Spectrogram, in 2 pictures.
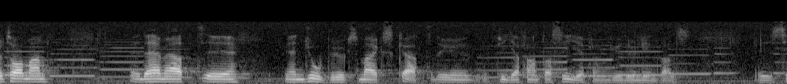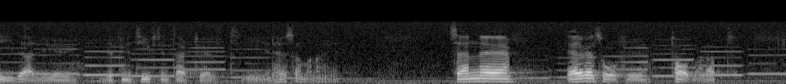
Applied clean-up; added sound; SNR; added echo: none; Wind instrument, woodwind instrument; 14 dB; none.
